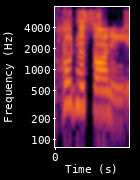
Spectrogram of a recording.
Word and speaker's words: Haudenosaunee: Haudenosaunee is how you say that.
